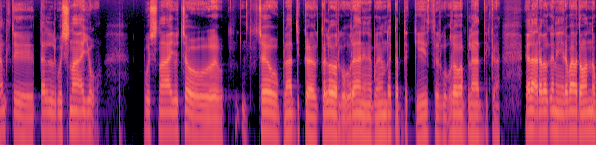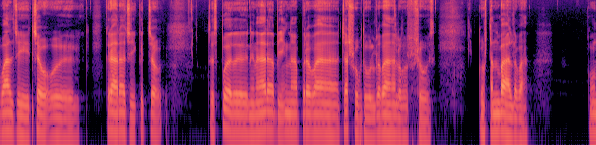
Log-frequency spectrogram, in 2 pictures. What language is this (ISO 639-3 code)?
zts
